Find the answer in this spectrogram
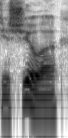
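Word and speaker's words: ישוע: Now, as we just discussed a couple of days ago, everyone, the name of Jesus in Hebrew is Yeshua, and it's spelled yud shin vavin.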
